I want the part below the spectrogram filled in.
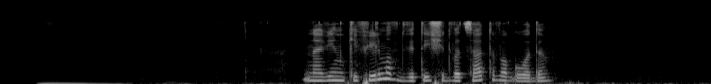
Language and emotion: Russian, neutral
